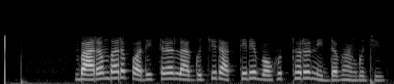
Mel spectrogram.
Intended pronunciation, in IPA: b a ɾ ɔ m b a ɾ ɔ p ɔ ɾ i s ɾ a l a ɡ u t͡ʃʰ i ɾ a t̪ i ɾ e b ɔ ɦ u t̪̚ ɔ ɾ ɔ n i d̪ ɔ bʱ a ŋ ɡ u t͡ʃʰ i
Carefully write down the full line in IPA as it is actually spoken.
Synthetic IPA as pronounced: b a ɾ ɔ m b a ɾ ɔ p ɔ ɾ i s ɾ a l a ɡ u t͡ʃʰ i ɾ a t̪ i ɾ e b ɔ ɦ u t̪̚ ɔ ɾ ɔ n i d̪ ɔ bʱ a ŋ ɡ u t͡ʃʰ i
